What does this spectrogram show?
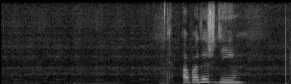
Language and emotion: Russian, neutral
